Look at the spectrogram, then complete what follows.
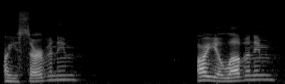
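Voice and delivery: softly repeated question. Acted. Preacher repeats his challenge softly.

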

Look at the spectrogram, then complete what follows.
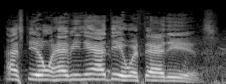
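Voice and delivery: loud, high-pitched comic bafflement; exasperated dad. Retold or imitated. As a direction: imitate Dad giving up in loud confusion. Dad still baffled, punchline.

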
